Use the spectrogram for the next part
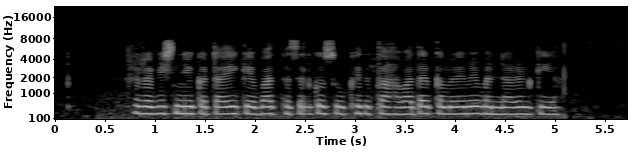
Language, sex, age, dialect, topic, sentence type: Hindi, female, 25-30, Kanauji Braj Bhasha, agriculture, statement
